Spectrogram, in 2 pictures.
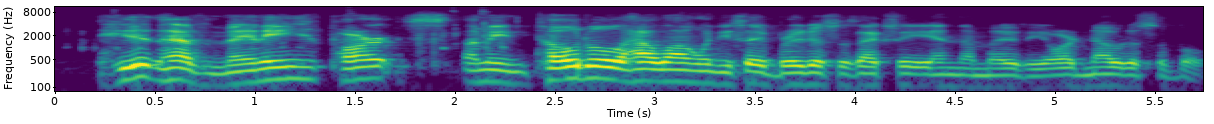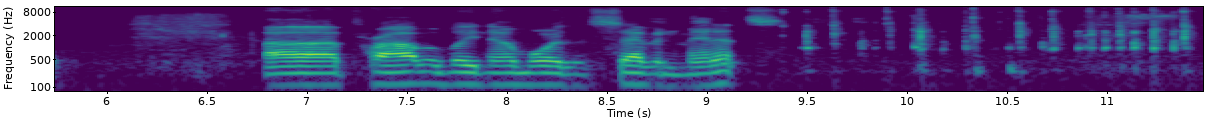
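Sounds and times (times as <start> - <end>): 
speech: 0.2 - 5.8, 6.8 - 9.6
typing on a spring computer keyboard: 9.4 - 11.4.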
